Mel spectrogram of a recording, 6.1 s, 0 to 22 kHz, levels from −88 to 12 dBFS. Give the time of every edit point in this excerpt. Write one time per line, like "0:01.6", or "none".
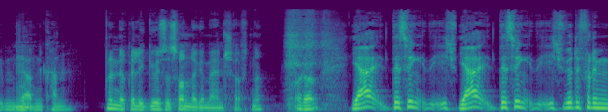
0:04.5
